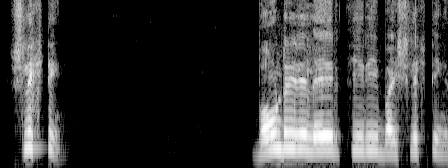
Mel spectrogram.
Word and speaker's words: Schlichting: Schlichting, that is German words are very difficult to pronounce. You have to say Schlich ting.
